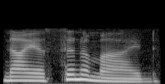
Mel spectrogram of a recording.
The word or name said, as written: niacinamide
